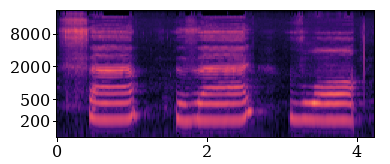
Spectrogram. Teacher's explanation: जुबान की नोक जब ऊपर वाले दो दांतों के सिरे से लगे तो उससे सा दल वा अदा होते हैं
